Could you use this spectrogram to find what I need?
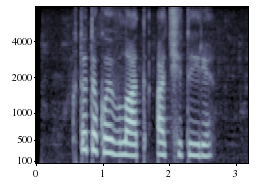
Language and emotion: Russian, neutral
